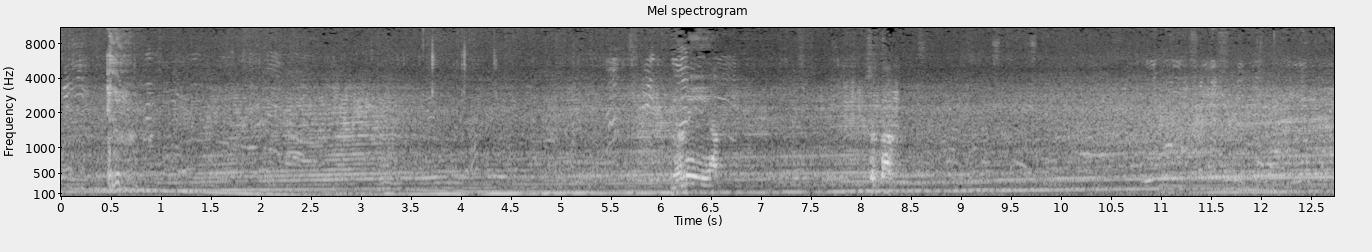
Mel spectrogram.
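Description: Car engines roar and rev in the distance.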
